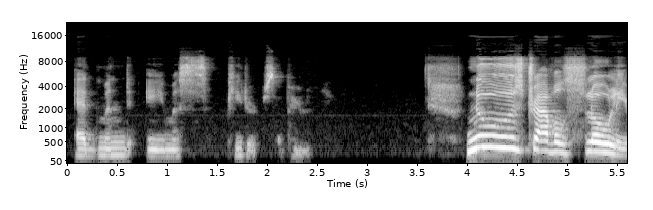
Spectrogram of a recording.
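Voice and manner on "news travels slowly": loud, slow, higher captain's voice; captain's remark. A narrator's reading. Captain remarking to the boy, loud and slow. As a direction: deliver it as a worldly aside. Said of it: "remarked Captain Gallows".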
